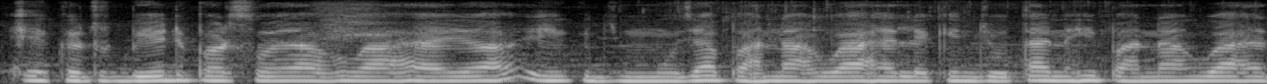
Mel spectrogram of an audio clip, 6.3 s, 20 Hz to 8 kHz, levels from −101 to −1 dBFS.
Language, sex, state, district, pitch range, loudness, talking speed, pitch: Hindi, male, Bihar, Vaishali, 145-155 Hz, -31 LUFS, 170 wpm, 150 Hz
